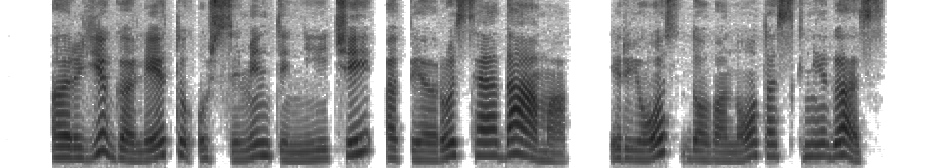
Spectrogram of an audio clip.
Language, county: Lithuanian, Panevėžys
